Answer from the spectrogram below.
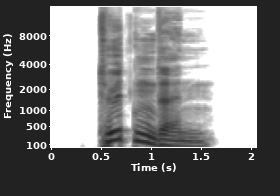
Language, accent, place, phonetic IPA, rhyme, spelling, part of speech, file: German, Germany, Berlin, [ˈtøːtn̩dən], -øːtn̩dən, tötenden, adjective, De-tötenden.ogg
- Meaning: inflection of tötend: 1. strong genitive masculine/neuter singular 2. weak/mixed genitive/dative all-gender singular 3. strong/weak/mixed accusative masculine singular 4. strong dative plural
